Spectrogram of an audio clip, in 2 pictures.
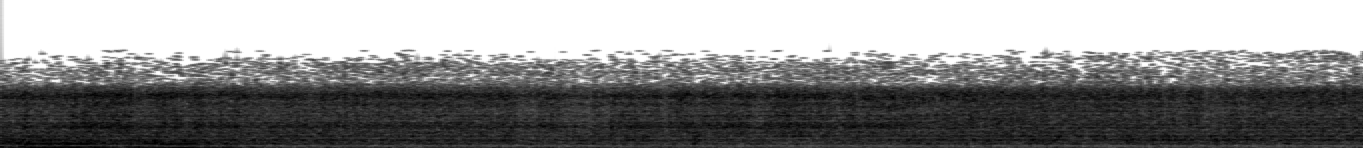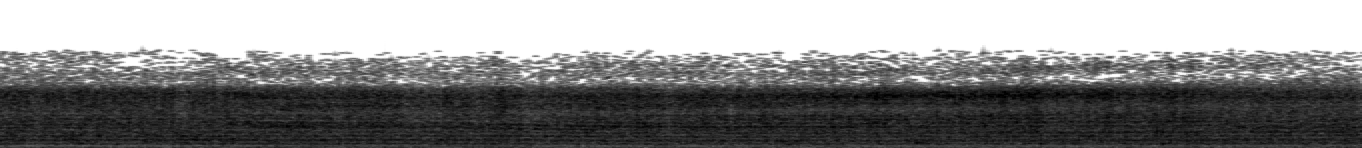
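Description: Road traffic: a vehicle's engine hums loudly for the first two seconds or so, then fades into a steady, even wash of traffic noise.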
